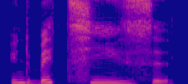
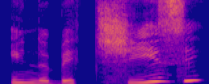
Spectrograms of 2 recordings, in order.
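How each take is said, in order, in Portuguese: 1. É falado com pronúncia francesa. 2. É falado com pronúncia brasileira.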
